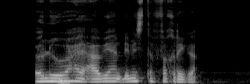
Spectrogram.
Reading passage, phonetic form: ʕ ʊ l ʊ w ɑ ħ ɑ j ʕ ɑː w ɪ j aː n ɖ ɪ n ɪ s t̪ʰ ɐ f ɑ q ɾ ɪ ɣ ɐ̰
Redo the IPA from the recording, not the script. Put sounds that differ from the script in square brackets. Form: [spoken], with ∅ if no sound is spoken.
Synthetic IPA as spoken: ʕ ʊ l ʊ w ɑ ħ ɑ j ʕ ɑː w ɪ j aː n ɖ ɪ [m] ɪ s t̪ʰ ɐ f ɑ q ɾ ɪ ɣ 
